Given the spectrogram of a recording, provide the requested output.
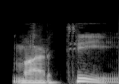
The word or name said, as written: marti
